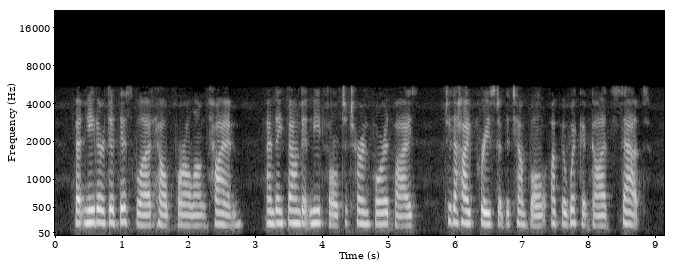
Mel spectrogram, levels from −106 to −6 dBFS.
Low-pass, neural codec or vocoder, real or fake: 5.4 kHz; codec, 16 kHz, 4 kbps, FunCodec, trained on LibriTTS, 50 frames a second; fake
